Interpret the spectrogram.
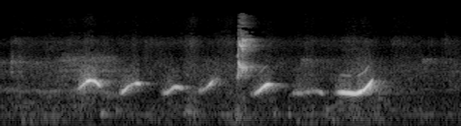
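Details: Hill myna, known for mimicking human words, whistling a series of about seven clear, rising and falling slurred notes spaced closely, ending in a longer upswept whistle. A person praises it afterward in Hindi.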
